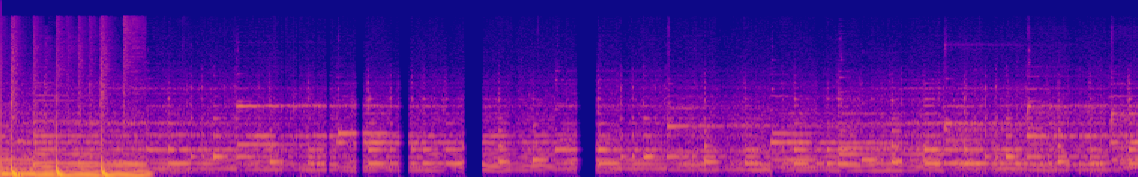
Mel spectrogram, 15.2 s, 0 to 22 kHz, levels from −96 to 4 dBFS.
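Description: From 3.71 to 4.85 s, packets kept arriving late and the jitter buffer repeatedly ran dry, causing repeated stalls (stutter): fourteen brief gaps, the longest 99 ms, filled by continuing the previous sound, so the audio drags and catches.

Three call audio freezes follow, at 5.30 to 5.46 s, 6.16 to 6.44 s and 7.65 to 7.95 s. They are likely caused by packets held up in transit emptying the buffer. Each pause starts with a fading continuation of the last sound, then goes quiet for 60, 210 and 190 ms, and the audio resumes where it stopped.

From 8.99 to 10.30 s, a jitter buffer slow-down rebuilds the reserve by repeating single pitch periods, adding 196 ms. The sound runs at 86% speed, drawn out but at unchanged pitch.

From 11.65 to 15.16 s, a jitter buffer speed-up trims an excess backlog by cutting short pitch-period pieces, removing roughly 0.4 s. The audio plays at 110% speed, sounding hurried without any pitch change.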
